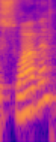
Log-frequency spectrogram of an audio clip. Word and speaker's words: Suave: yeah this one was the suave to give it the proper italian pronunciation a five point three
